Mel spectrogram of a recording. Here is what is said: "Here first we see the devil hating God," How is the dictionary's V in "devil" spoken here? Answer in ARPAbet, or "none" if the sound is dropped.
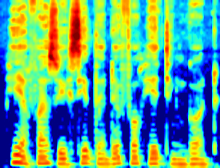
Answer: F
